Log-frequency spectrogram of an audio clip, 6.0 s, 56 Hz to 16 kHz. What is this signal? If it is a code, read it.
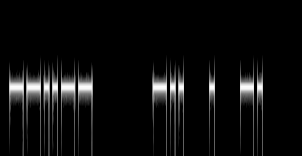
Morse code, heard as a keyed tone, about 14 wpm, spaced as for 10 wpm, 680 Hz. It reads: , DEN
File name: Morsekurs / Witze / Witz 25. Juli 2023 50 F70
